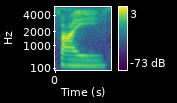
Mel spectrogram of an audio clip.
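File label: "fai6", Cantonese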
